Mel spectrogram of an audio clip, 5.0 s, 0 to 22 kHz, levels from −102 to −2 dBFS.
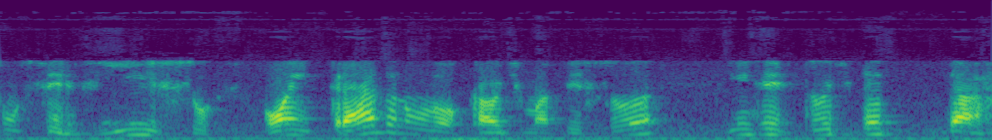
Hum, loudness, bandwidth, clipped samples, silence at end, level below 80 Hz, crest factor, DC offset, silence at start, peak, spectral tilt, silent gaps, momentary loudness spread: none; -24 LUFS; 3.9 kHz; under 0.1%; 0 s; -52 dBFS; 20 dB; under 0.1%; 0 s; -4 dBFS; -7 dB/octave; none; 19 LU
